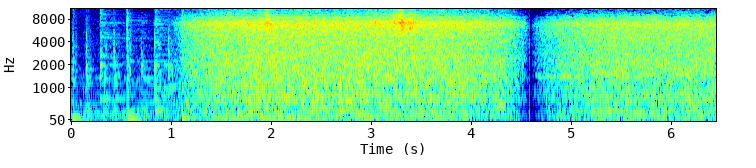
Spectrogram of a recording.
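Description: A beat-driven music sting ends about a second in, giving way to a steady outdoor background noise. The noise drops out for an instant a little past the middle and then returns.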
